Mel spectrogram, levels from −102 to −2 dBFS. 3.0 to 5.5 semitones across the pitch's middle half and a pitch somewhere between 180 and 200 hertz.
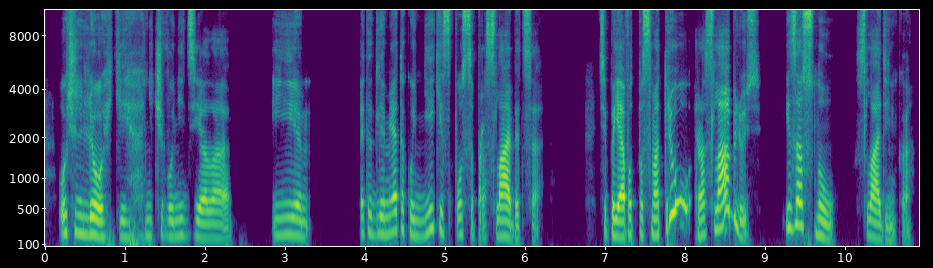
No: narrow, 2.6 semitones; medium, 185 Hz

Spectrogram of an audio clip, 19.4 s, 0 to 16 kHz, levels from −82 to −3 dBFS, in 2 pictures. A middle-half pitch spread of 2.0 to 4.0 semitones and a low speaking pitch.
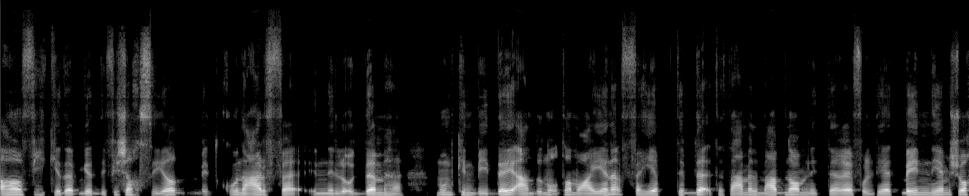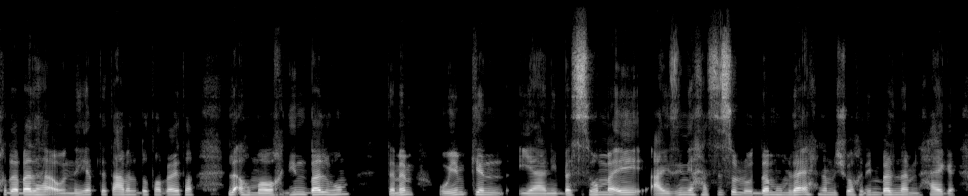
No: average, 2.8 semitones; medium, 145 Hz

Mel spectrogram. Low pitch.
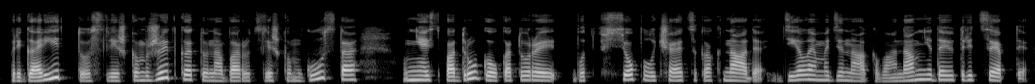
No: high, 190 Hz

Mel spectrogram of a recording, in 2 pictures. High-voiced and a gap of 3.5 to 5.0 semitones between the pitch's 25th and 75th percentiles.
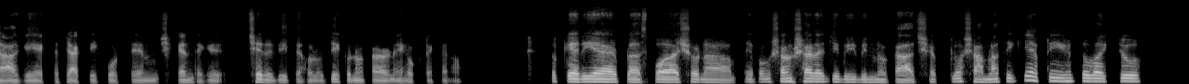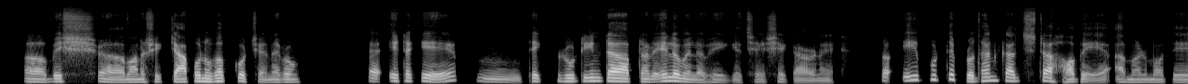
No: low, 120 Hz; average, 4.5 semitones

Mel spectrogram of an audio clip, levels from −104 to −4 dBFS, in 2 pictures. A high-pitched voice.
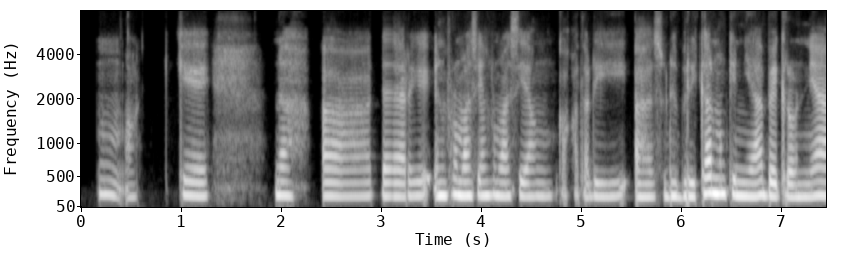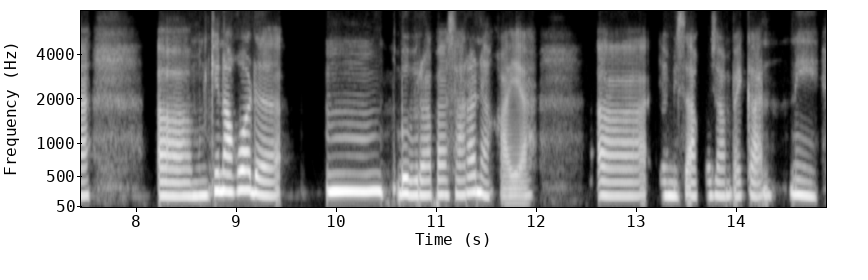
Yes: high, 205 Hz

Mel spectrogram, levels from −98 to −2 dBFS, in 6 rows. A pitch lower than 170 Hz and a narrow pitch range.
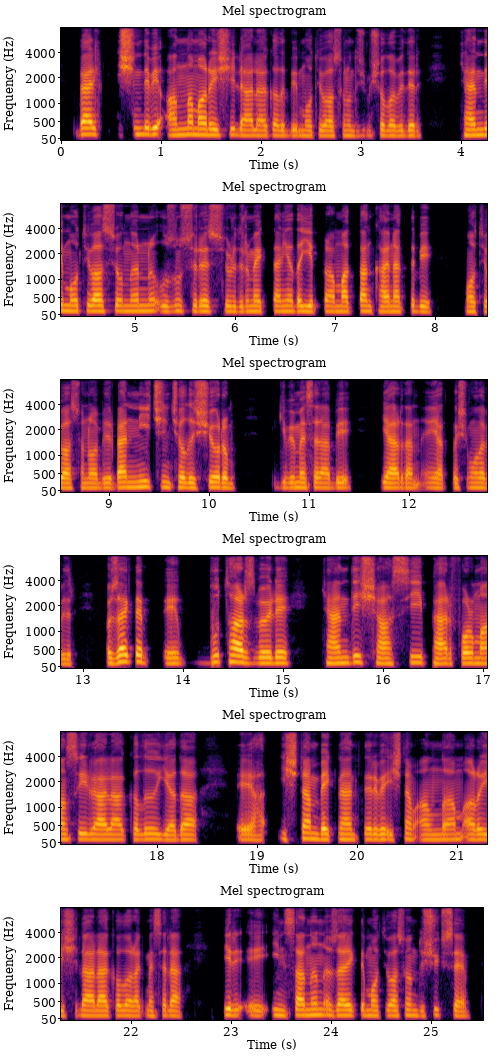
Yes: medium, 140 Hz; narrow, 1.6 semitones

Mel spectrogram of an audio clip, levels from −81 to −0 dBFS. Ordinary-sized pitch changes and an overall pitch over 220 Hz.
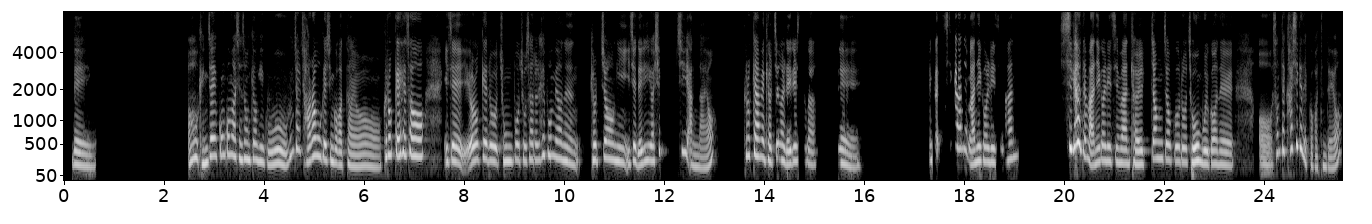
No: wide, 7.1 semitones; high, 235 Hz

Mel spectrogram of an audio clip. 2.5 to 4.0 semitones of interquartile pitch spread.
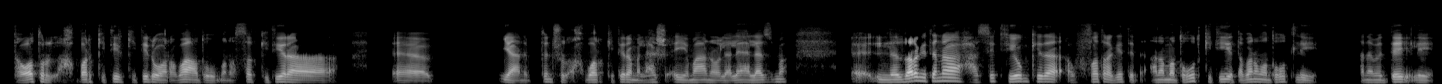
Yes: average, 3.1 semitones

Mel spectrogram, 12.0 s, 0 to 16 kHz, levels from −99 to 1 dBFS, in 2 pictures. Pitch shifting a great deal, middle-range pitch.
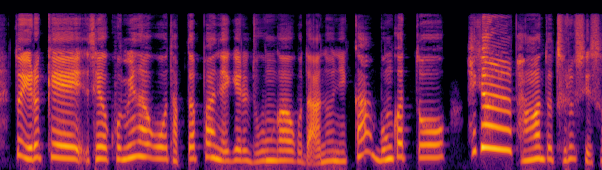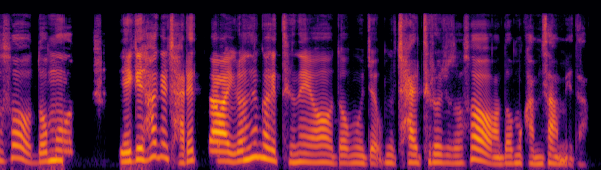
No: wide, 5.8 semitones; high, 220 Hz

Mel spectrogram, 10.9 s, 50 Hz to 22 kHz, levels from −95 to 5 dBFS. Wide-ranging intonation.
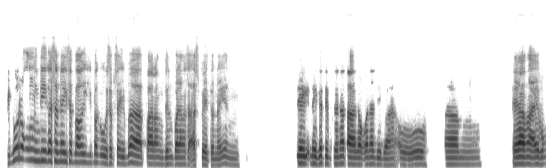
No: average, 3.6 semitones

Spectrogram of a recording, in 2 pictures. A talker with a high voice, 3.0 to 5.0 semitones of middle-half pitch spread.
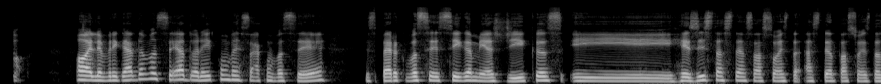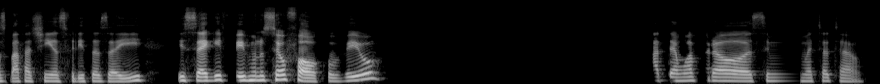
No: medium, 170 Hz; average, 3.5 semitones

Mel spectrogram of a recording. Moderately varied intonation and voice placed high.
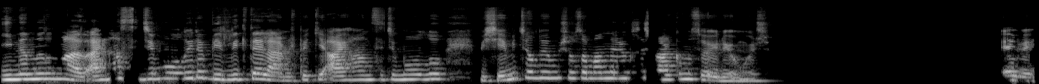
Yes: average, 4.7 semitones; high, 230 Hz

